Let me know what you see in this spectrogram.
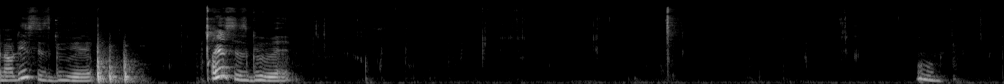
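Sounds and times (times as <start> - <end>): chewing fried chicken: 2.9 - 10.0.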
